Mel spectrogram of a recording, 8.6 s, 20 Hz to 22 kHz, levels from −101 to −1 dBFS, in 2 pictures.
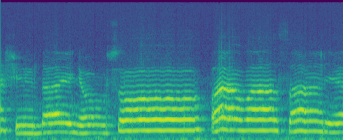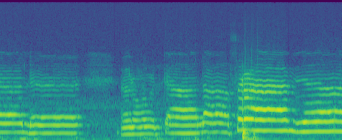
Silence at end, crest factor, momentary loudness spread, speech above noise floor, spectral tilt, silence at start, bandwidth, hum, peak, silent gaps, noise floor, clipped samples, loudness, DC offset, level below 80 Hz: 0 s; 12 dB; 9 LU; 24 dB; -7.5 dB/octave; 0 s; 19 kHz; none; -2 dBFS; none; -38 dBFS; under 0.1%; -15 LUFS; under 0.1%; -38 dBFS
